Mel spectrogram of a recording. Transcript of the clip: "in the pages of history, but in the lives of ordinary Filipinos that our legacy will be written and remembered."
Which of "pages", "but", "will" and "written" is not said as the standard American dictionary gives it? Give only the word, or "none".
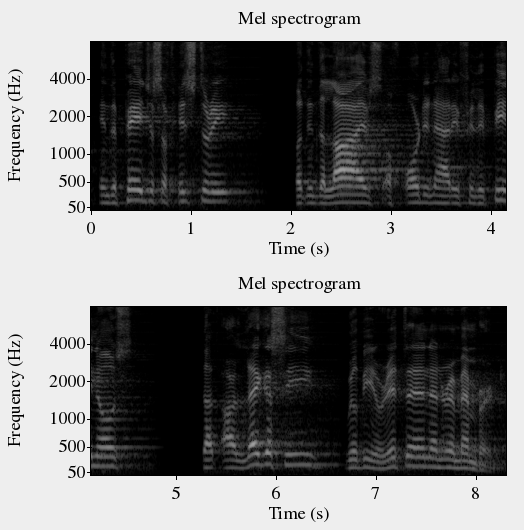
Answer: pages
